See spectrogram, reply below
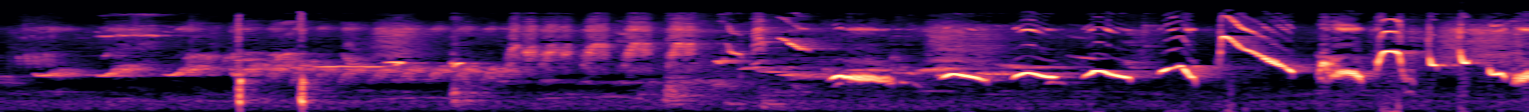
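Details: White-rumped shama of the Chao Singto line in full song: scratchy mixed phrases give way to clear whistled notes that rise and fall, then fast sweeping upward whistles repeated in quick succession.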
